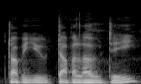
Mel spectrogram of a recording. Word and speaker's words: wood: And the same pronunciation as WOULD, the modal verb would, exactly the same, wood.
